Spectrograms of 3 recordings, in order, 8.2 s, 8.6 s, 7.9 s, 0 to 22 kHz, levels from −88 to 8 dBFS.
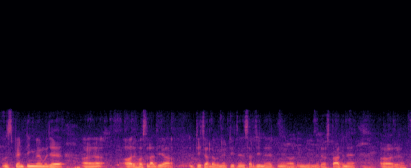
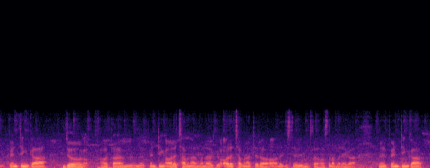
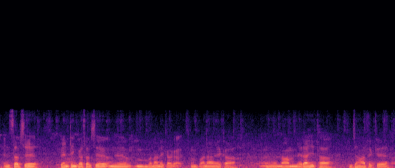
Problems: constant background noise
